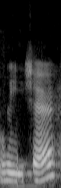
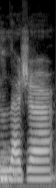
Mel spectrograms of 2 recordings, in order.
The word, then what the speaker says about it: leisure: So actually, I would pronounce it leisure in Oh the yeah, United there you are, States.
